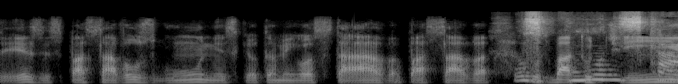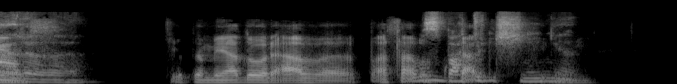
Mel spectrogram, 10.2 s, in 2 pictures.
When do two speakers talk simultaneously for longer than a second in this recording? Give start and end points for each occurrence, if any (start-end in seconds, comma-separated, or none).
3.9-5.6, 8.2-9.4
